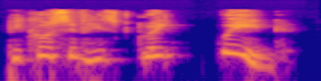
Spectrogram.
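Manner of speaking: put-on high-pitched girlish reasoning; Alice to herself. Alice explains the judge to herself, high musing voice. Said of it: "she said to herself".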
